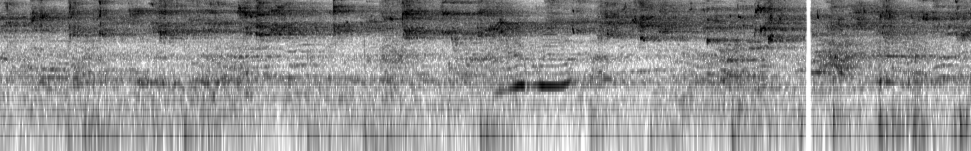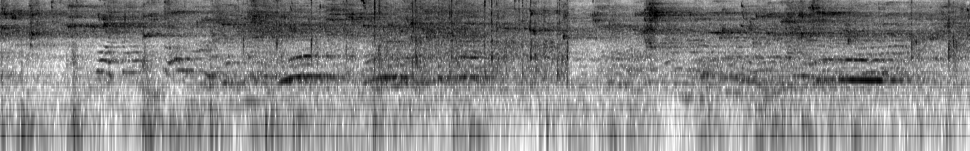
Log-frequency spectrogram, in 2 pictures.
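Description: Basketballs bouncing on a gym's wooden court in repeated knocks, with players' scattered voices, during basketball play.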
